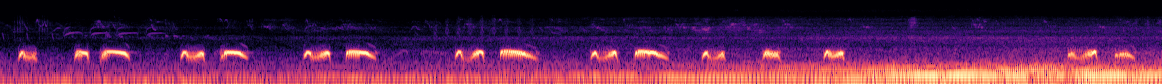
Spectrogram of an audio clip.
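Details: Spotted dove used as a ground decoy to lure wild doves, giving repeated hoarse cooing phrases, each a short double note followed by a longer falling coo, about twelve notes in sequence over a low rural rumble.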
